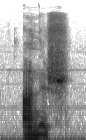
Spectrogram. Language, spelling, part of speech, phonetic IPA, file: Polish, anyż, noun, [ˈãnɨʃ], Pl-anyż.ogg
